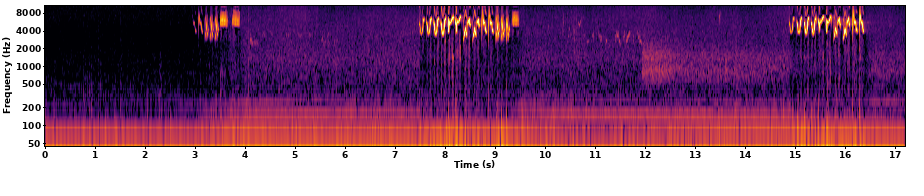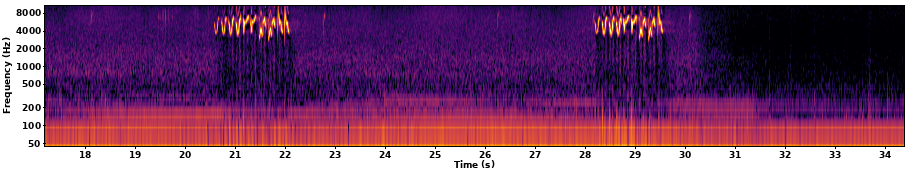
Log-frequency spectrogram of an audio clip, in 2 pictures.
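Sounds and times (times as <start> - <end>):
lazuli bunting singing: 3.0 - 30.3.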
